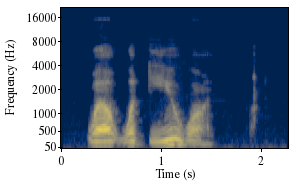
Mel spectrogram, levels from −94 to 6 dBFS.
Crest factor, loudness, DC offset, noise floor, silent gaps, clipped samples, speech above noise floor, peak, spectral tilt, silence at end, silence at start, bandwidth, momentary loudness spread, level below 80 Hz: 18 dB; -18 LUFS; under 0.1%; -55 dBFS; none; under 0.1%; 38 dB; 0 dBFS; -8.5 dB/octave; 0.8 s; 0.3 s; 7 kHz; 12 LU; -60 dBFS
